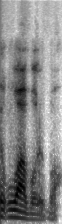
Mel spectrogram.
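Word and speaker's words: は: আমি, আমরা জানি, তাহলে ওয়াতাসির পরে যদি হাটা আসে আমরা অটোমেটিক্যালি এটাকে ওয়া বলবো। এভাবে যখন আমরা আস্তে আস্তে বিভিন্ন শব্দ শিখব, ঠিক আছে, বিভিন্ন অর্থ শিখব, তখন আমরা অটোমেটিক্যালি বুঝে যাব যে এটার উচ্চারণটা হা হবে না, এটার উচ্চারণটা ওয়া হবে।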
